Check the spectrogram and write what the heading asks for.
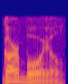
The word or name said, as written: garboil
